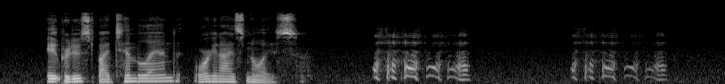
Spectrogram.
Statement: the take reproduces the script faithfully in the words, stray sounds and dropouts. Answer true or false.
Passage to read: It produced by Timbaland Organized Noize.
false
